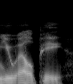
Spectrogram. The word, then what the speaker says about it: ULP: by its acronym ulp they pronounced it as in gulp one of the group's members said he remembered comic book characters saying ulp when they encountered something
